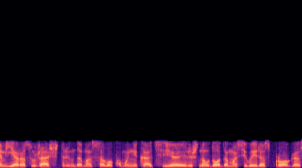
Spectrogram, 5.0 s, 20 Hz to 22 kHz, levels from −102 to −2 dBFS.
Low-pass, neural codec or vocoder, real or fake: 3.6 kHz; autoencoder, 48 kHz, 128 numbers a frame, DAC-VAE, trained on Japanese speech; fake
